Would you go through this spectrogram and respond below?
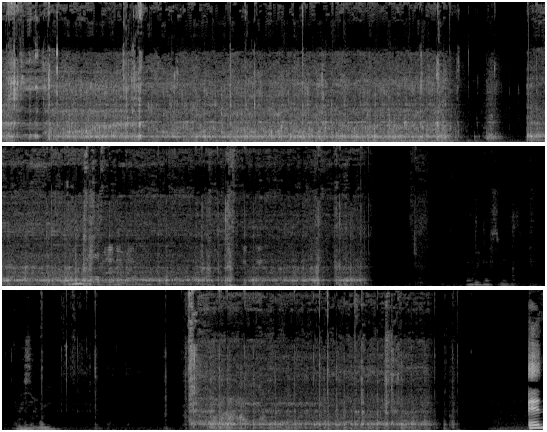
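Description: A KitchenAid immersion blender whirs steadily while blending homemade baby food of corn and its cooking water, running in long bursts with brief pauses between them. Someone talks over parts of it.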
